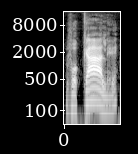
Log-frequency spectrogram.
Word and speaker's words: vocale: é durum duro mas na palavra vocale ou vocale esse U não é vogal ele é uma semiconsoante ele não é uale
